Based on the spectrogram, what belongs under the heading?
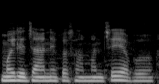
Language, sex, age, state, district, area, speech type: Nepali, female, 18-30, West Bengal, Darjeeling, rural, spontaneous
